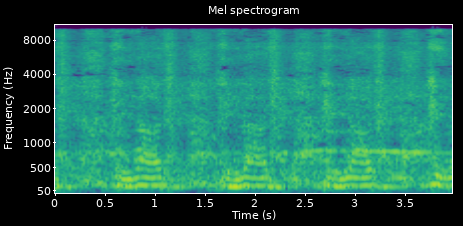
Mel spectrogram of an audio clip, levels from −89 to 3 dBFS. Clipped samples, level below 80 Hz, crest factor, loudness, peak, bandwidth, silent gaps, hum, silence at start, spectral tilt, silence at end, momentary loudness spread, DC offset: under 0.1%; -42 dBFS; 12 dB; -12 LUFS; 0 dBFS; 10.5 kHz; none; none; 0 s; -3.5 dB/octave; 0 s; 3 LU; under 0.1%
